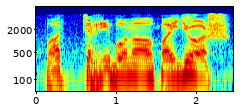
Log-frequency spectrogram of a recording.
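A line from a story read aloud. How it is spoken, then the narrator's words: General's uncontrolled roar. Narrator (Russian): взревел генерал, чувствуя, что его несет, но не в состоянии уже остановиться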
